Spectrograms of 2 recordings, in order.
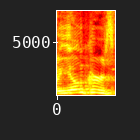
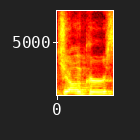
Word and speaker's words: Junkers: Now, Yonkers is a German company. You might pronounce it Junkers if you're a stupid American like me, but it is Yonkers, okay?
